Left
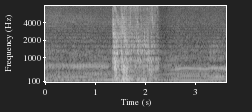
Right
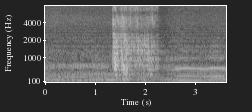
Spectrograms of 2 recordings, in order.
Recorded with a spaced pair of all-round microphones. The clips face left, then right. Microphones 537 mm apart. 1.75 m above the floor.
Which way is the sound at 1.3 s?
50° left (ahead or behind).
